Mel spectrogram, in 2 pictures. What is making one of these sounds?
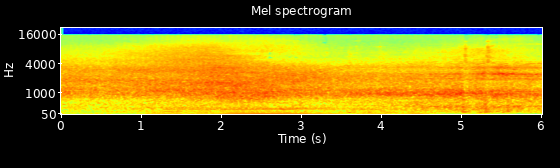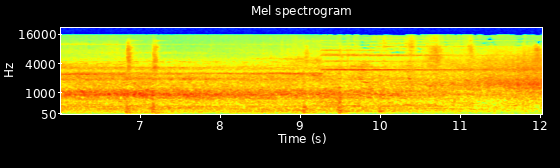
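A tram approaches and rumbles past close by.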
